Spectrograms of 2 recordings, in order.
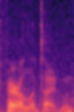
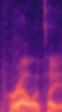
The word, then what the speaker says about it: Paralititan: And so you name it's Peril of Titan. Yeah. Well, we pronounce it Paralititan.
